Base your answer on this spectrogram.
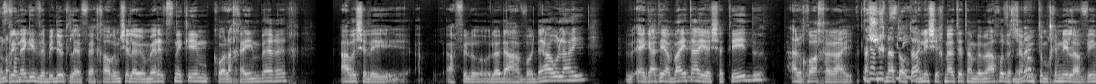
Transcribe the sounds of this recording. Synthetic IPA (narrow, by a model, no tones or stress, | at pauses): linaɡid̪zebid̪jukleefeχhao̞ʁimʃe̞liajumeʁit͡snikimkʰolaχaimbeeʁe̞χ | ʔa̰baʃe̞li | a̰filṵlojod̪eaːvo̞daulaj | eɡatiabajtajeʃatid | alχuaχaʁajat̪aʃiχnat̪aot̪aaniʃiχnat̪iot̪ambemeaːχuzaχʃavvemt̪omχimlilavi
